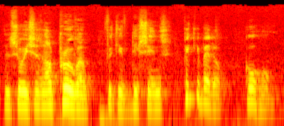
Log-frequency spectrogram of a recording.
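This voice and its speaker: A man preaching a sermon in an earnest, emphatic way with dramatic pauses. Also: fairly high pitch, breathy edge.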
